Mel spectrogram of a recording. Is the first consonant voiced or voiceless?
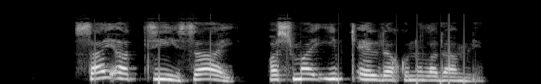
voiceless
